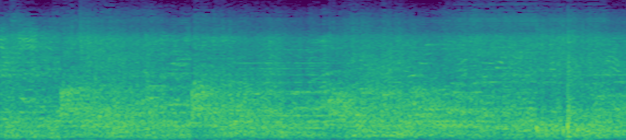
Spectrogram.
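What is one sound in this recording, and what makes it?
A bowling ball rolls down a lane with a low rumble in a large echoing hall.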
